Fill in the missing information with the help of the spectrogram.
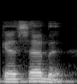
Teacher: ما الف مدہ ہے، 1 الف کے برابر کھینچ کر پڑھیں گے۔ کیسب، با ساکن پر قلقلہ ہوگا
